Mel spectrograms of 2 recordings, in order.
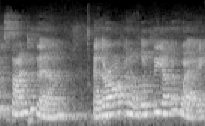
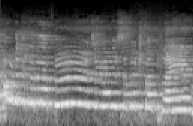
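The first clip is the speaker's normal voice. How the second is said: high, gushing zoo-visitor voice; delighted onlookers; 11 semitones higher than usual. Acted. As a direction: coo in wonder at cute animals. Group admiring monkeys at the zoo.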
